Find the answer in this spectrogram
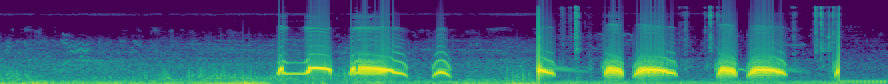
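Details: Spotted dove cooing, the field-mixed voice style used to stir a caged bird into calling. After quiet, low mellow coo phrases start near three seconds, a hooked note, a long sliding coo and a short drop, then repeat.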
